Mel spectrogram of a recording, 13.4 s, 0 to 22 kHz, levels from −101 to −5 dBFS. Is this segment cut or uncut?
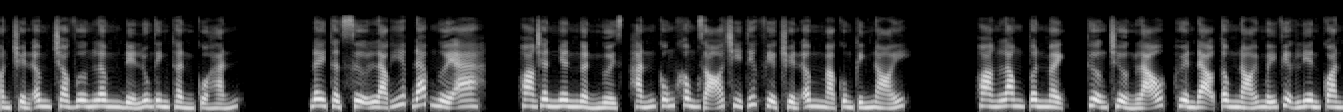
cut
